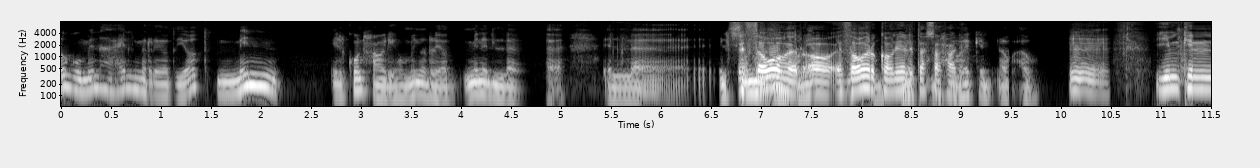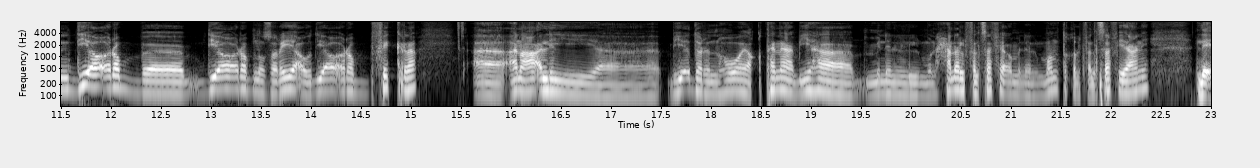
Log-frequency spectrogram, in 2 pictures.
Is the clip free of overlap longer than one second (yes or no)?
no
